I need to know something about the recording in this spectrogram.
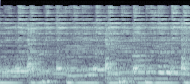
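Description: Bengali kirtan ensemble playing: a khol drum beating repeated deep strokes, kartal hand cymbals jingling, and harmonium and violin holding a sustained melody line.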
